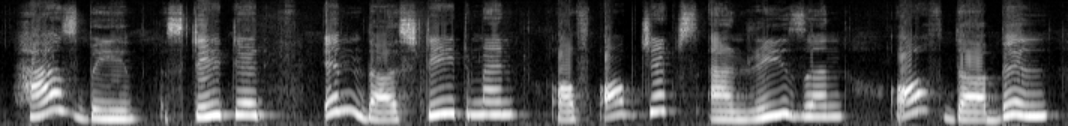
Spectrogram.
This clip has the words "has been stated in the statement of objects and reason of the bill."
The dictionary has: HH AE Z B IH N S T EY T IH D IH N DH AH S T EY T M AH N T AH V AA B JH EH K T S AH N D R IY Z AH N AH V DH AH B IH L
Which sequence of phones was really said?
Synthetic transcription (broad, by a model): HH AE Z B IH N S T EY T IH D IH N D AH S T EY T M AH N T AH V AA B JH EH K T S AH N D R IY Z AH N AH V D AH B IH L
